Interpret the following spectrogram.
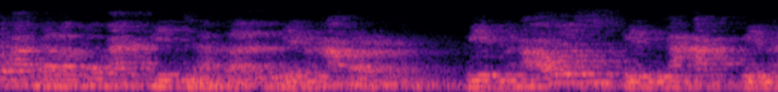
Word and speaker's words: Amr: Wa Mu'ad ibnu Jabalin ibnu Amr ibnu Aus. Kalau ada tulisan Umar, kemudian depannya ada wawu, itu bacanya Amr. Kalau wawunya dibuang, Omar.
